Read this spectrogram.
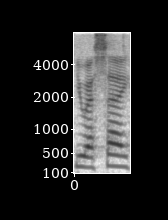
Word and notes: USA: English

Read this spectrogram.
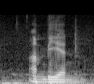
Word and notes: ambient: Catalan

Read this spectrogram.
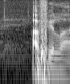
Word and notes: afilar: Catalan

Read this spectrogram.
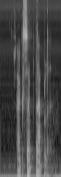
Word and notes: acceptable: Catalan

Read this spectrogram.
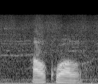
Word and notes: alcohol: Catalan

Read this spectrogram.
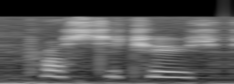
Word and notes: prostitute: English

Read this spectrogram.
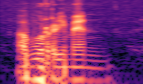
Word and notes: avorriment: Catalan

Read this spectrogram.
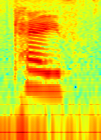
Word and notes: cave: English

